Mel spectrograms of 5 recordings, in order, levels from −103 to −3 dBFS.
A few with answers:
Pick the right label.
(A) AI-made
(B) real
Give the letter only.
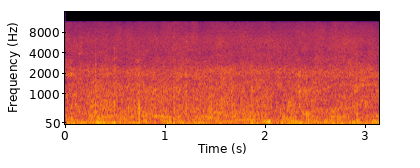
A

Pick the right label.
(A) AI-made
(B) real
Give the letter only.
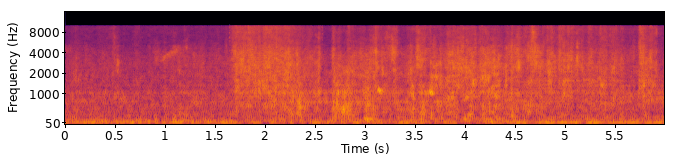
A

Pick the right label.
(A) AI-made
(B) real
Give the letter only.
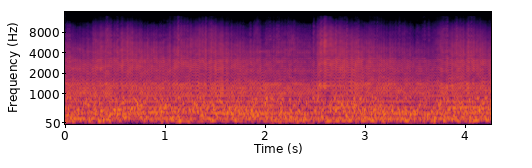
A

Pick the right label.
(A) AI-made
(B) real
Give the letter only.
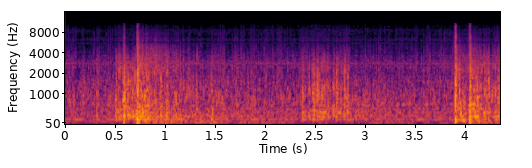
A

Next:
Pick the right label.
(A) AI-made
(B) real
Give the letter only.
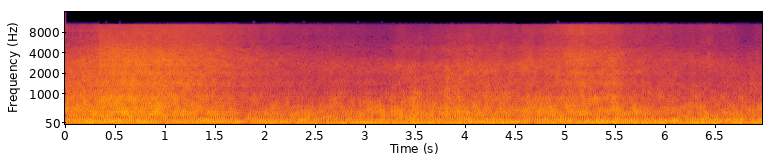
A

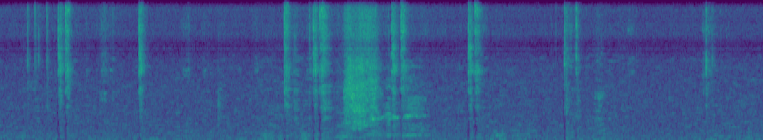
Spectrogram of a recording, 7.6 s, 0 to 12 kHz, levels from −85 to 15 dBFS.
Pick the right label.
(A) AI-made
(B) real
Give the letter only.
A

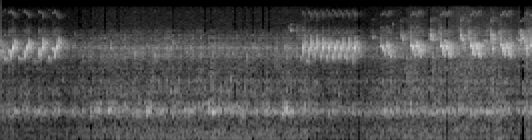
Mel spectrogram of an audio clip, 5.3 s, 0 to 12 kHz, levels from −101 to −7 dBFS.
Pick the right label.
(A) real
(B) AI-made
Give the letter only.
A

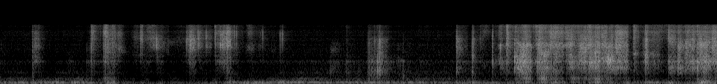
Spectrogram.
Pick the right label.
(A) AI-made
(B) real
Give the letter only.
A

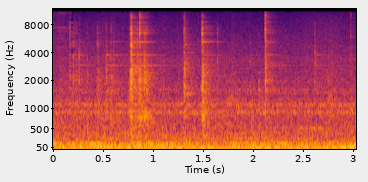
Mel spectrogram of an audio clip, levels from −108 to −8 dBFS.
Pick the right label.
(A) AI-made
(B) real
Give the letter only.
B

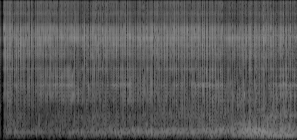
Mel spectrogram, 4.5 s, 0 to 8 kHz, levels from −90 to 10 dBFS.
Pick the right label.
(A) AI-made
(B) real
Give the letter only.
A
